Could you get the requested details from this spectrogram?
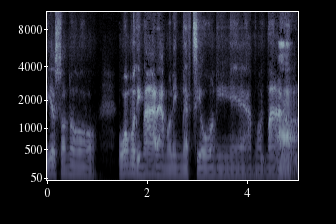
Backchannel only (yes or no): yes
